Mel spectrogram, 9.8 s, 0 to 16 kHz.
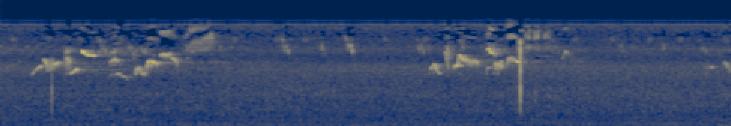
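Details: Spring song of a common blackbird, recorded in 2014: two short bursts of mellow, twisting whistles several seconds apart, set against steady outdoor noise.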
